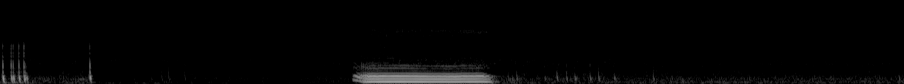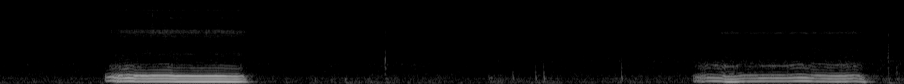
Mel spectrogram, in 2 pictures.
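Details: Sleeping French bulldog snoring: three long, loud, rumbling snores on the in-breath, about one every six seconds, roughly 9 to 10 a minute.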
